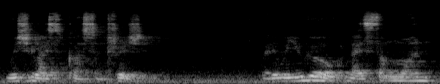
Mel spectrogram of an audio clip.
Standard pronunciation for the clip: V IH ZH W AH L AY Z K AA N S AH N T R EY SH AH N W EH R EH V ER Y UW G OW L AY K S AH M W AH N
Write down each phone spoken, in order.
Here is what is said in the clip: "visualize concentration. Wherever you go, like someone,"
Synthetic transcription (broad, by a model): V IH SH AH L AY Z K AA N S AH N T R EY SH AH N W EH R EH W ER Y UW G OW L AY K S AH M W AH N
